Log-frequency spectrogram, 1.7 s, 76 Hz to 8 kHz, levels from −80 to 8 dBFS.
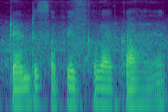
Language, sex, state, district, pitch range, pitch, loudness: Hindi, male, Uttar Pradesh, Shamli, 100-110 Hz, 100 Hz, -21 LUFS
